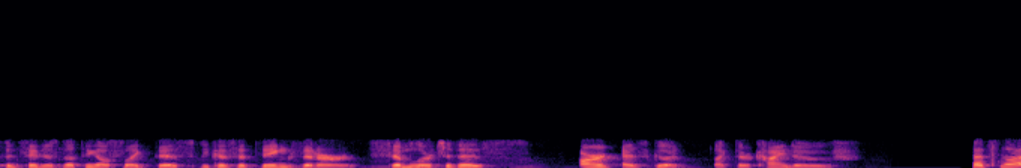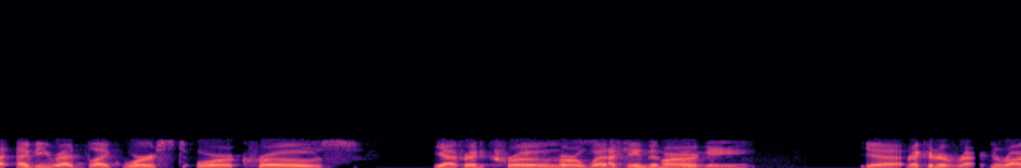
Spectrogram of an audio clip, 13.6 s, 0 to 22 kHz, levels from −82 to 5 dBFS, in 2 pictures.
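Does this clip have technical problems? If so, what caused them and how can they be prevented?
Yes. Packet loss with pitch repetition occurs at 6.47 s and 13.25 to 13.34 s, dropping about 100 ms and 90 ms, which fits runs of roughly ten 10 ms packets. The receiver looped the last pitch cycle, decayed it to silence within about 50 ms, then cross-faded back into the G.711 telephone-band speech. Prevent it with a larger jitter buffer, forward error correction, or QoS priority for voice traffic.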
